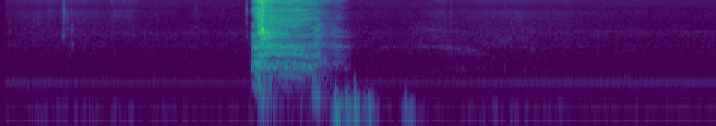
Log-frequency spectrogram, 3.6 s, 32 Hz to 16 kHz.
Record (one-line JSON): {"cough_length": "3.6 s", "cough_amplitude": 6215, "cough_signal_mean_std_ratio": 0.27, "survey_phase": "beta (2021-08-13 to 2022-03-07)", "age": "18-44", "gender": "Male", "wearing_mask": "No", "symptom_cough_any": true, "smoker_status": "Never smoked", "respiratory_condition_asthma": false, "respiratory_condition_other": false, "recruitment_source": "REACT", "submission_delay": "1 day", "covid_test_result": "Negative", "covid_test_method": "RT-qPCR"}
